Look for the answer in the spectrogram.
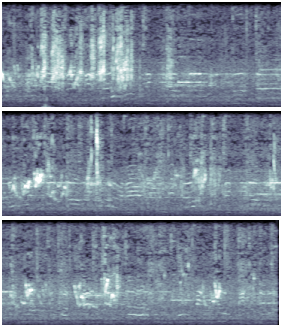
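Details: Happy budgerigar giving dense, busy chirping and warbling. Rapid scratchy notes overlap almost continuously, with a sharp low knock early on and faint steady tones behind.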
